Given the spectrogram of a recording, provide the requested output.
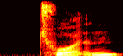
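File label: "chun" third tone, Mandarin Chinese pinyin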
